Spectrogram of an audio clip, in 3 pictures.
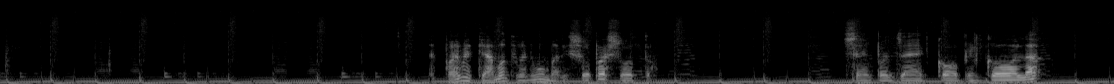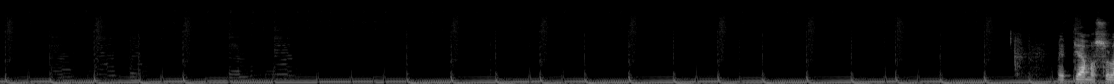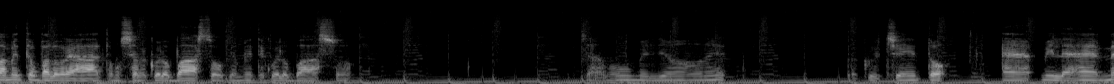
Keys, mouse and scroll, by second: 1.5-2.1 ctrl+scroll up 4, 4.5-4.8 middle drag, 7.4 click, 9.2 ctrl+c, 9.7 ctrl+v, 12.5 click, 12.7 click, 16.1-17.8 drag, 26.2 1, 27.8 0, 28.8 0, 32.0 m.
